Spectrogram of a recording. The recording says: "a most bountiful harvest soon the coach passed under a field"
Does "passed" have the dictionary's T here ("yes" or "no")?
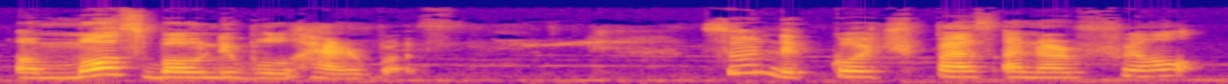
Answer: no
